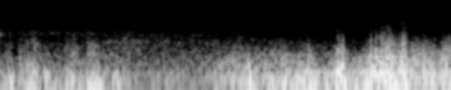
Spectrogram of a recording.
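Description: Wind buffeting a phone microphone: a loud, uneven low rumble.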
